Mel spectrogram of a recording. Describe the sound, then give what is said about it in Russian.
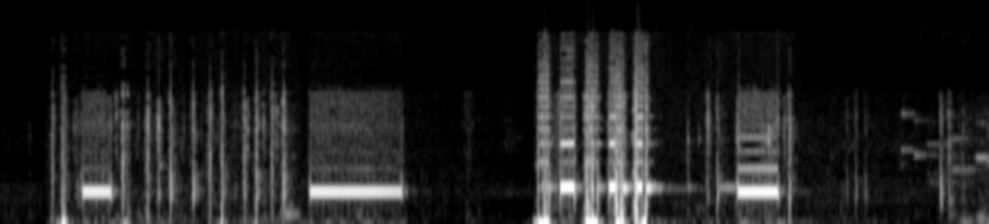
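Telephone line sounds while a call is being transferred: sharp keypad clicks and tone pulses, a few longer steady beeps, and a quick run of rapid pulsed tones, with no voices. “А сейчас соединю с Олегом, подождите.”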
